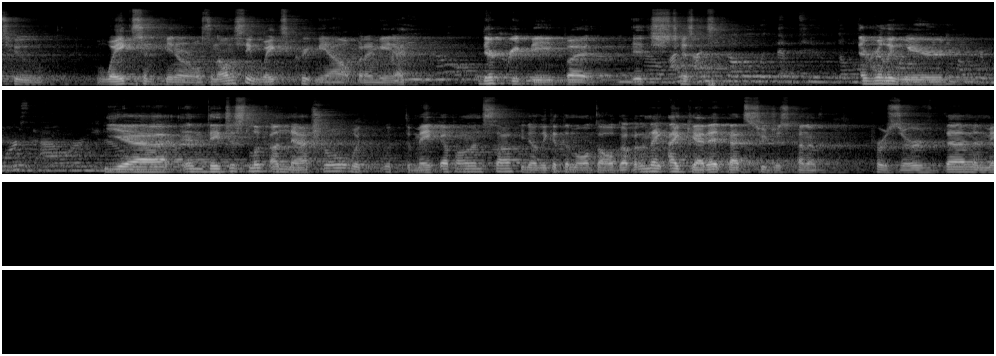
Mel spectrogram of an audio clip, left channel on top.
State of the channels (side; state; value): right; silent; 55 dB below the other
